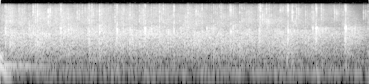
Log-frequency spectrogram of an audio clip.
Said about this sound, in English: So those are two exciting news, and I think that God deserves a hand clap of praise for what he's doing everywhere.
